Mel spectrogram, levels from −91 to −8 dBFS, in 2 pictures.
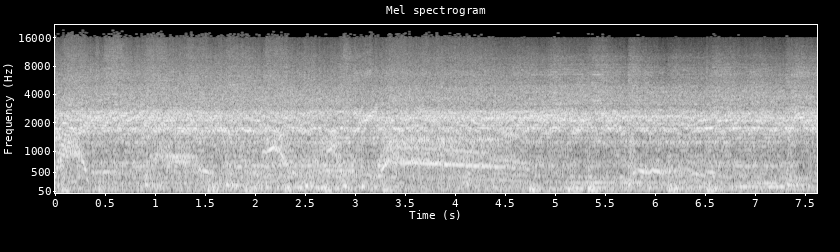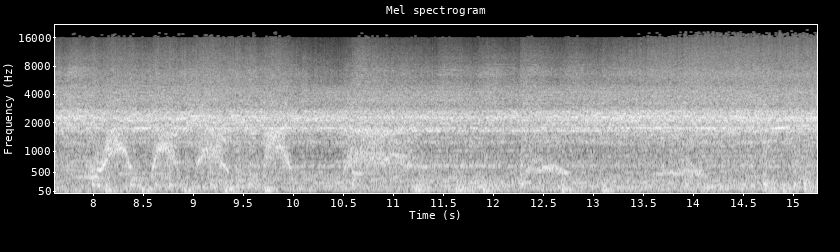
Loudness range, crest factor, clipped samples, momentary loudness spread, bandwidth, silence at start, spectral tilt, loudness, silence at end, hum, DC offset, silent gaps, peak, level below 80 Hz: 1 LU; 10 dB; under 0.1%; 2 LU; 19 kHz; 0 s; -2.5 dB/octave; -9 LUFS; 0 s; none; under 0.1%; none; 0 dBFS; -30 dBFS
